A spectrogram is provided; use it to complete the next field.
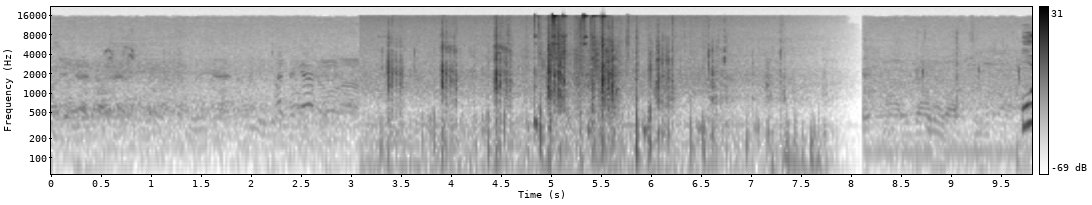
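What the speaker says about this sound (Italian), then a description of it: "ancora 7 cavalli nella pista di Mosciano: Aberumia, Remo Rex, Zio Rosas, Zenios, Agai" Racehorses gallop bareback on the track at Mosciano, with fast, dense hoofbeats that swell and fade as they pass. An announcer's commentary and crowd noise run underneath.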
